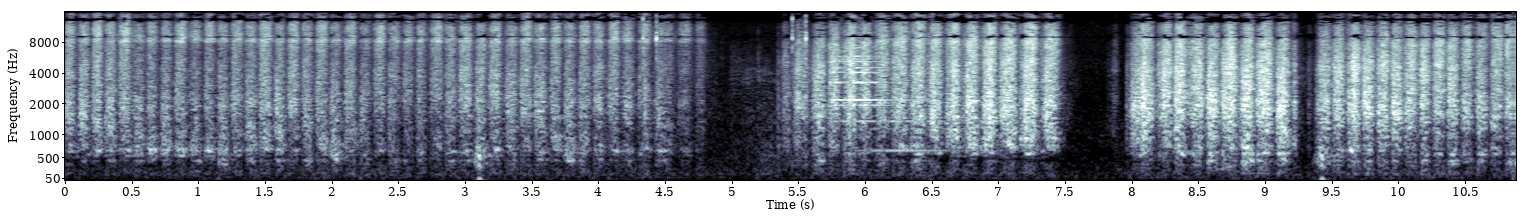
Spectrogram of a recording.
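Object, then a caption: Wool pile rug scrubbed with a plastic bristle brush. A small, soapy Persian-style rug of thin woven wool pile lies flat on the floor and is scrubbed vigorously with a handheld plastic bristle brush, the other hand resting on the rug. The strokes make a fast, steady, bright scratchy rasp that breaks off briefly three times before resuming.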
